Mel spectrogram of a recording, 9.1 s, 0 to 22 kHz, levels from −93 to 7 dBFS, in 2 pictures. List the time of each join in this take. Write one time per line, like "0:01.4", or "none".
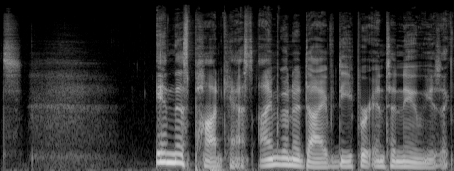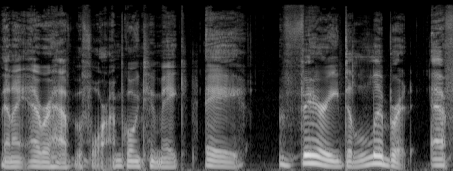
0:06.5

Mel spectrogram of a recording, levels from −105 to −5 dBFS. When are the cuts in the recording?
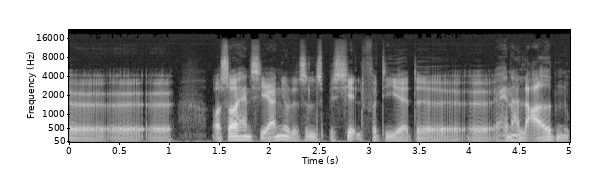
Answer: none

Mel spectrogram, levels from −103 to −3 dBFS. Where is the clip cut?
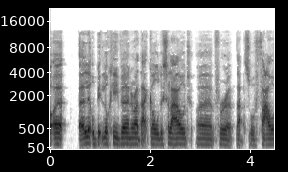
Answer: none

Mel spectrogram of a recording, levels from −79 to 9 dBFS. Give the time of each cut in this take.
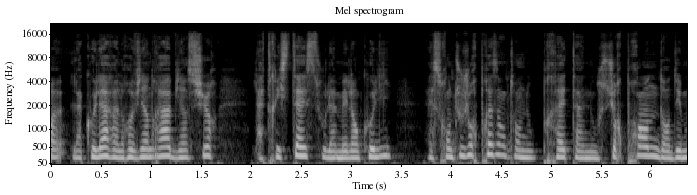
none

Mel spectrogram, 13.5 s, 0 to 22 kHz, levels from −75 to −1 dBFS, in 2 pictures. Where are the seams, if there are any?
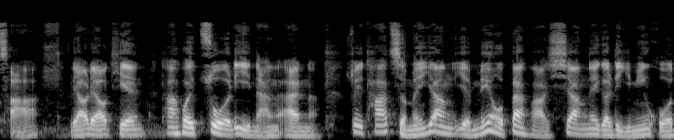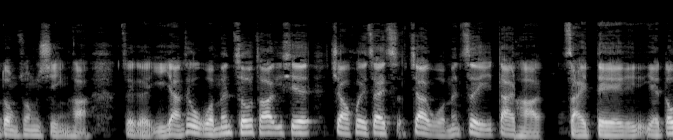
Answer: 0:01.5
0:11.9

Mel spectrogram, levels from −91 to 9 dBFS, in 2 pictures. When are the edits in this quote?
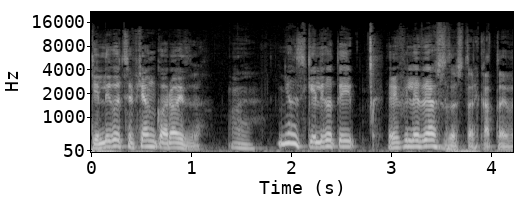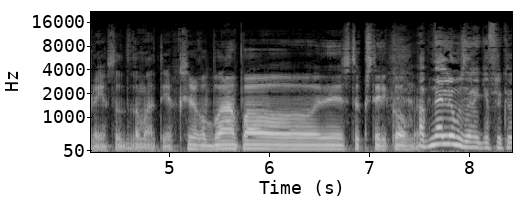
0:02.9

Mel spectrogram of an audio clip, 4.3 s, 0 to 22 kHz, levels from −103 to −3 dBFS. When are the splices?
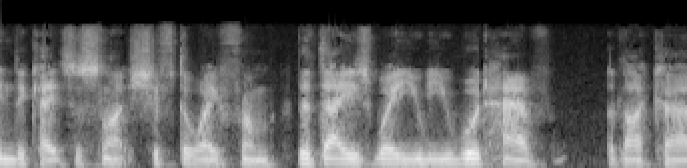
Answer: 0:01.8
0:02.7

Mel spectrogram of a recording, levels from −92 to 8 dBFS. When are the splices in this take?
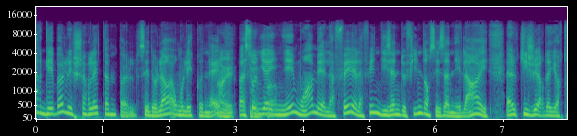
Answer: none

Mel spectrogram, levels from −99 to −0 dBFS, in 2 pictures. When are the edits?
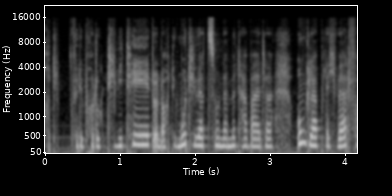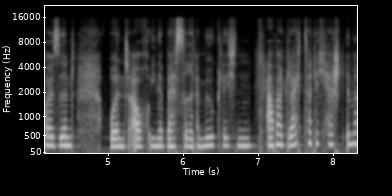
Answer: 0:05.6
0:06.1

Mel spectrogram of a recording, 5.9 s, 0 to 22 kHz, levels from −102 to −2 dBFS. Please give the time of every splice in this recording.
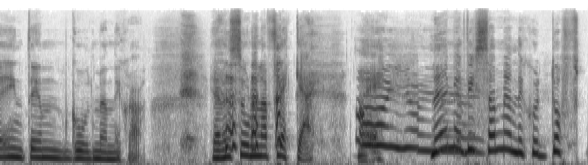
0:04.2

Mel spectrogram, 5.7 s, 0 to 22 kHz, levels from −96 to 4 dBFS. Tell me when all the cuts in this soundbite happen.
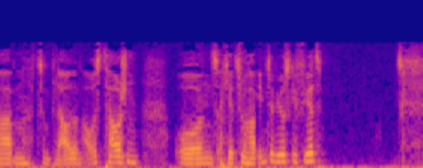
0:01.1
0:02.9
0:03.4

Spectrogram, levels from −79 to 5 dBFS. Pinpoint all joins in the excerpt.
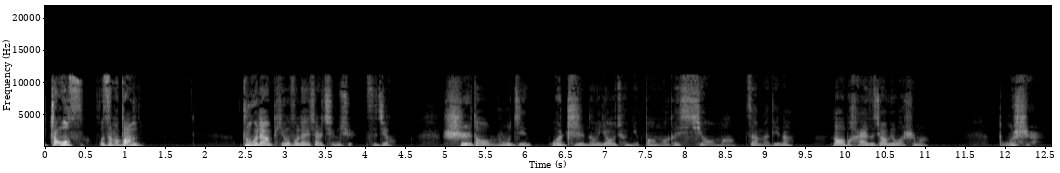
0:03.9
0:08.7

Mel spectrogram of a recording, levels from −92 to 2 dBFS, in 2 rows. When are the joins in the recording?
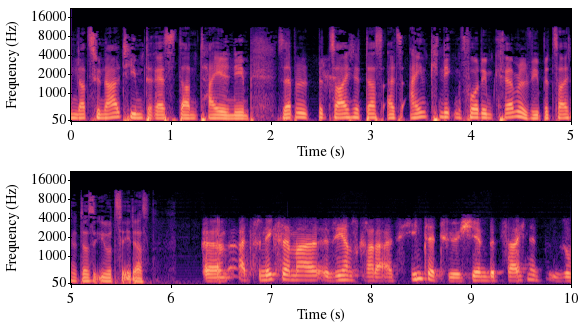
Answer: none

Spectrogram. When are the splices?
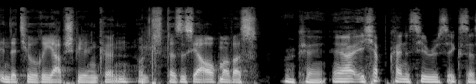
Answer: none

